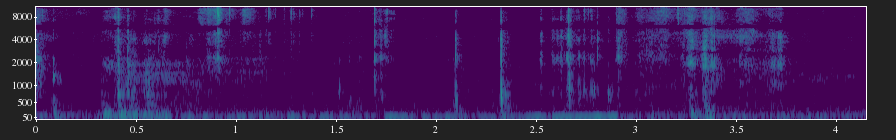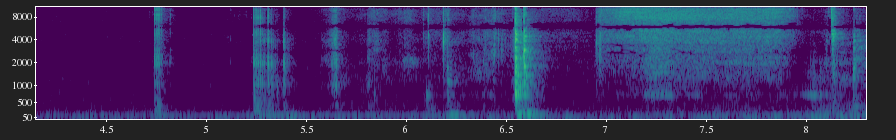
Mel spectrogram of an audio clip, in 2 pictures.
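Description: Scissors trimming a paper cut-out: scattered quiet snips and clicks, with one louder click about six and a half seconds in and a short papery rustle near the end.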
